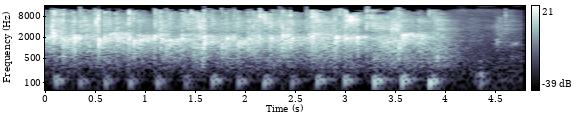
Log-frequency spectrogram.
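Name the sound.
round of applause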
